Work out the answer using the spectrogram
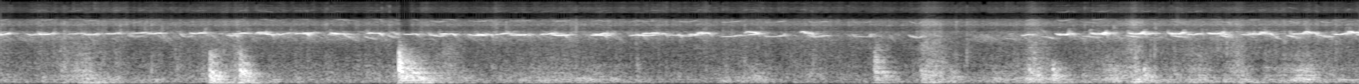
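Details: Ducklings calling in a dense, unbroken stream of high-pitched quivering peeps, with brief brighter notes poking above the chorus, while irregular thuds and scuffing sounds come and go.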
